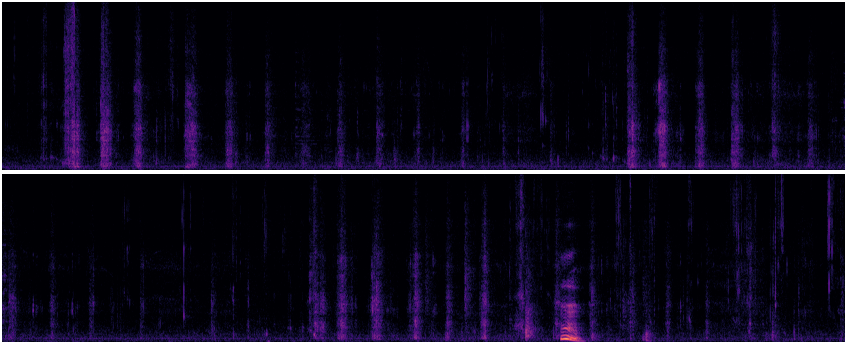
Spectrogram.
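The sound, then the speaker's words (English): Crunching bites of spicy corn-based hot fries from a dollar store: many sharp, dry crackling crunches in irregular bursts, mostly quiet, with one louder, heavier crunch near the end and no talking. “And then this is the hot fries. So let's try these out. Here we go. How do the Dollar Tree Andy Capps hot fries taste?”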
